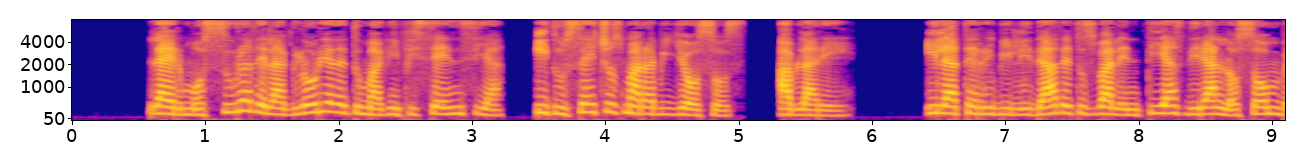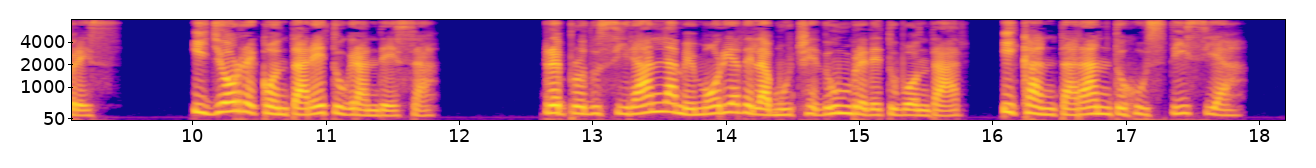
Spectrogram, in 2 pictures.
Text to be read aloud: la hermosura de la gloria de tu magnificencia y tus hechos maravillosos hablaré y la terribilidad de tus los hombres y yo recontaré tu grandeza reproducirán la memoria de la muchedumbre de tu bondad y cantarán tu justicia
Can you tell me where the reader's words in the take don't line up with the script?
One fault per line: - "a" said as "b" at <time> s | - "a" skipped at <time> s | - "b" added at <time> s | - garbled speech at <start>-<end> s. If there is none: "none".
- "valentías dirán" added at 7.7 s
